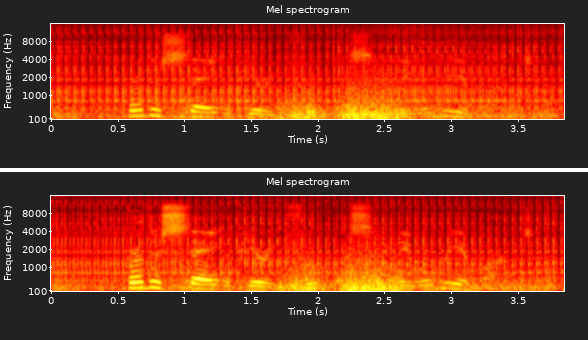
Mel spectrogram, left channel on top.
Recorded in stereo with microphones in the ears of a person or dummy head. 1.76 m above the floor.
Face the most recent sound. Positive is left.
turn(degrees=-30)  # may be behind; listen again after turning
